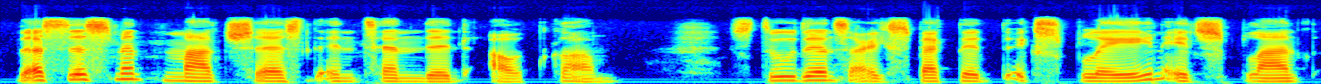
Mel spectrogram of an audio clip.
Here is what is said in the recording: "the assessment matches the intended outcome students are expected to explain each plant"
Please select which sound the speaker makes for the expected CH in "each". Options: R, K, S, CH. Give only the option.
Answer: S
